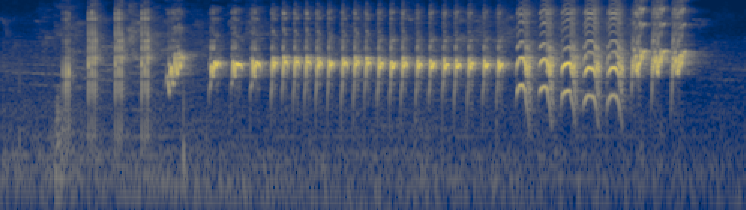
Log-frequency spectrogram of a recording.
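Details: Singing female Javan myna, kept for training songbirds: a few harsh broadband notes, then a fast, steady train of short buzzy notes, ending in louder curving chattering notes repeated several times a second.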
